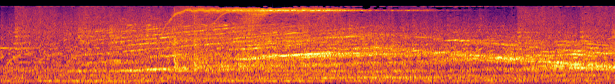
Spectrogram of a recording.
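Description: Experimental synthesizer drone: a steady low hum under several tones that glide up and down in slow, siren-like arcs, with a thin high tone sweeping in about two seconds in.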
